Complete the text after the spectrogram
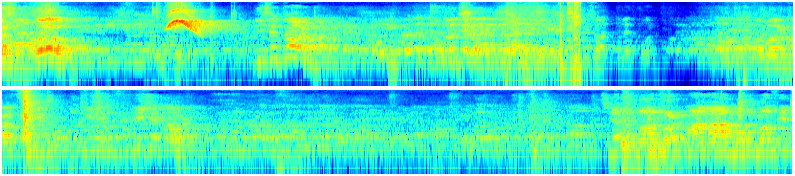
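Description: Several men talk at once nearby.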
